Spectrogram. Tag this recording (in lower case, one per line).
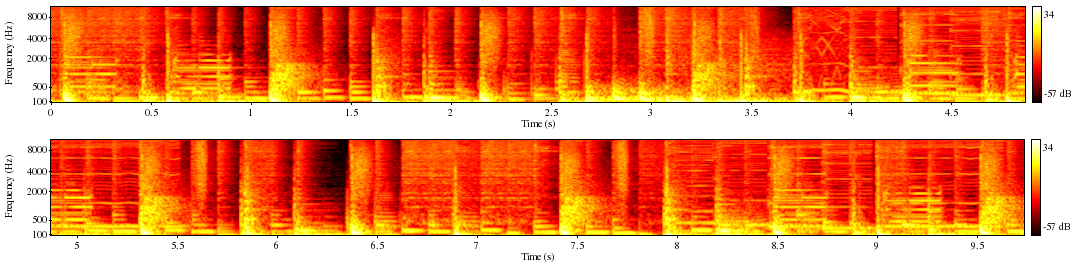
music
bass drum
drum kit
musical instrument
